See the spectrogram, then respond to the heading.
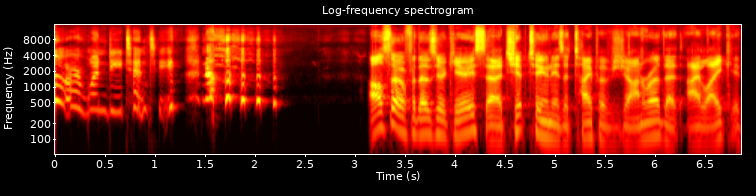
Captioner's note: laughing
